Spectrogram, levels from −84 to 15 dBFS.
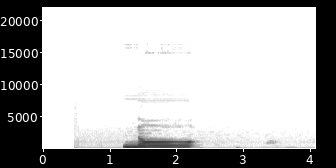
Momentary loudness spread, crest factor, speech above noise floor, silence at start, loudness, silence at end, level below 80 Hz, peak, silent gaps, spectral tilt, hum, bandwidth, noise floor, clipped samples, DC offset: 10 LU; 14 dB; 51 dB; 1.2 s; -12 LUFS; 1.85 s; -60 dBFS; -2 dBFS; none; -10 dB/octave; none; 3.8 kHz; -62 dBFS; under 0.1%; under 0.1%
